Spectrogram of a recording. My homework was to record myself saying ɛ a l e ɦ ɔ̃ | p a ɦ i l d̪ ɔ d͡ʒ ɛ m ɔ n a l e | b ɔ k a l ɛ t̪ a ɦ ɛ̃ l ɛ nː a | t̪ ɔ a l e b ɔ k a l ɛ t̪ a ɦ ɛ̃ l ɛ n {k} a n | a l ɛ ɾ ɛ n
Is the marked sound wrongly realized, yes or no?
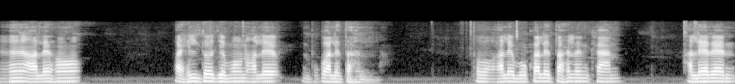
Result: yes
